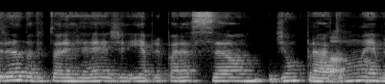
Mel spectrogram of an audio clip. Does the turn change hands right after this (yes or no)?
no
